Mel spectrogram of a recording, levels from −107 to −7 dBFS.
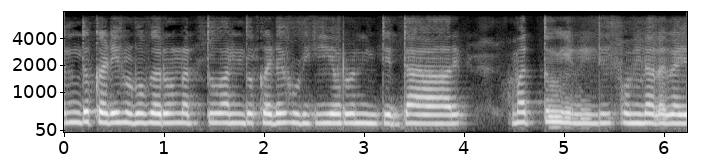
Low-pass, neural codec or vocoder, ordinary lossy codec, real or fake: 7.2 kHz; codec, 16 kHz, 1 kbps, FunCodec, trained on LibriTTS, 50 frames a second; none; fake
